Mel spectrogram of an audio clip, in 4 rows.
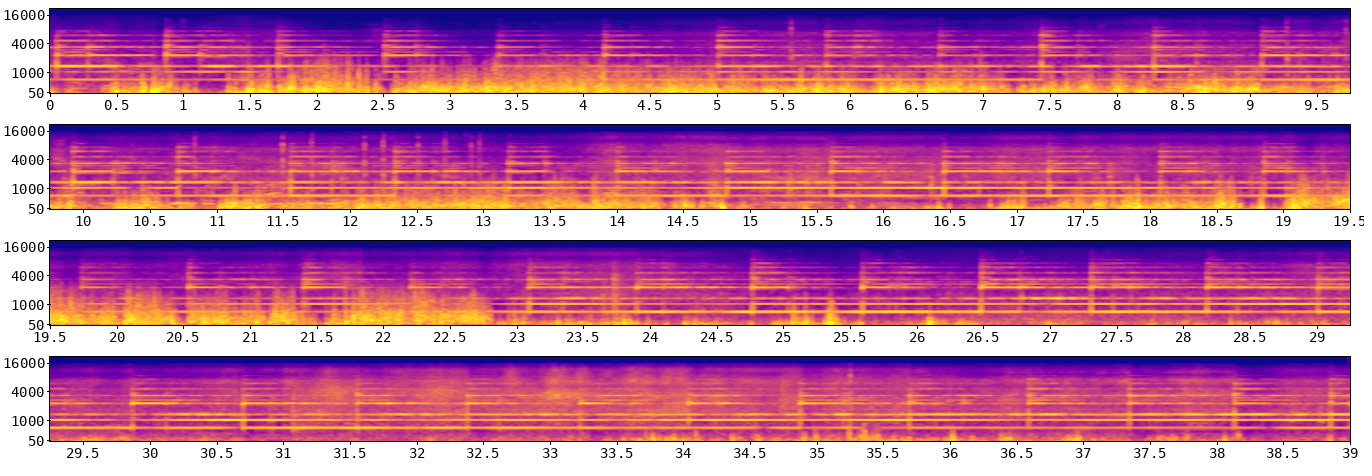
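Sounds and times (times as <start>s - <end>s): steam engine exhaust chuffing: 0.0s - 24.6s, 28.1s - 39.0s
steam hissing: 0.0s - 25.9s, 26.5s - 39.0s
locomotive bell ringing: 0.0s - 39.0s.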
